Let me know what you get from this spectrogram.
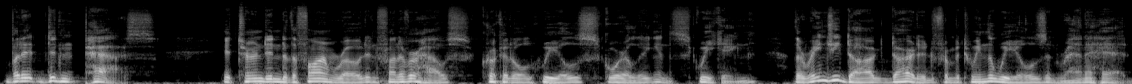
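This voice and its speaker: An older man reading a bedtime story aloud as narrator, with expressive, deliberate phrasing. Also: deep voice, slightly rough.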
